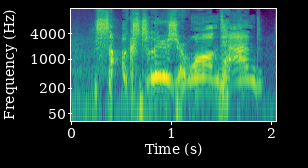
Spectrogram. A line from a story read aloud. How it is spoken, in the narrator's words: Sirius rasped out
